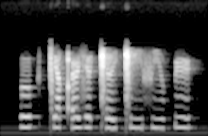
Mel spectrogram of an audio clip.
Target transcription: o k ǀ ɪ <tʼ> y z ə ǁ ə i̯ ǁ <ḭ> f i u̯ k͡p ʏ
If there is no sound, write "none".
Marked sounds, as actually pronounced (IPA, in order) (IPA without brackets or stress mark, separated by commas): qʼ, i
